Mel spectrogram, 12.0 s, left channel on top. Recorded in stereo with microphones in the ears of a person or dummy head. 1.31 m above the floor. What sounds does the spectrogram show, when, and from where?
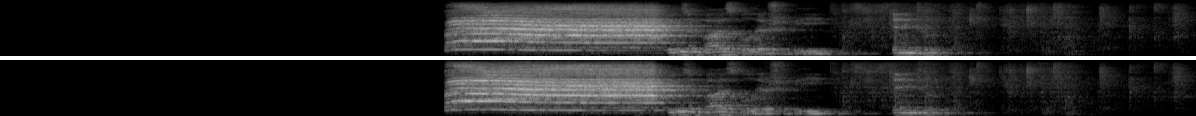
4.4 s a scream: 25° right (ahead or behind), 0.5 m
6.7 s a man speaking: 85° left, 1.1 m
8.3 s crumpling: 5° left (ahead or behind), 0.9 m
